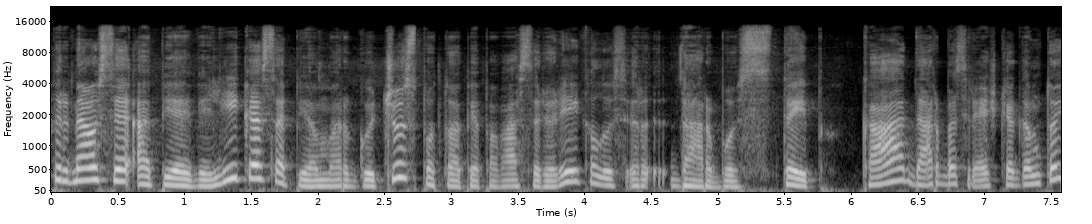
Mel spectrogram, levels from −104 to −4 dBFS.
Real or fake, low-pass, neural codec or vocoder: fake; 14.4 kHz; vocoder, 44.1 kHz, 128 mel bands, Pupu-Vocoder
